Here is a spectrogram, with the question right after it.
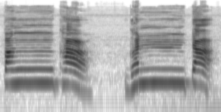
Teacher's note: जब अनुस्वार का उच्चारण करते हैं तो आवाज सिर्फ और सिर्फ हमारे नाक से आते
